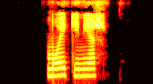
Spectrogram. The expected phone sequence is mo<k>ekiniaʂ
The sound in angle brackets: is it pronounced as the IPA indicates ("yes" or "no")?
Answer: no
